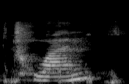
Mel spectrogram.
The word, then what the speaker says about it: 船: 船， Yes, CHUAN, A-nya tidak berubah ya, tetap cuan.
